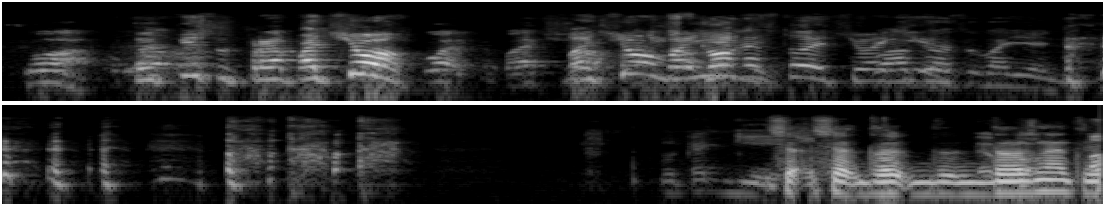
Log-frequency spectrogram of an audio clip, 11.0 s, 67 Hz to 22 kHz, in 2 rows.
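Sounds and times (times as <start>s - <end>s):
person coughing: 6.6s - 7.7s.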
